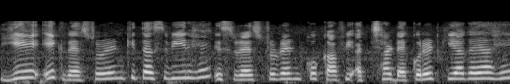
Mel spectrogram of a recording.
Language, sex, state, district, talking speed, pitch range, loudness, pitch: Hindi, female, Bihar, Sitamarhi, 175 wpm, 225-285 Hz, -16 LUFS, 255 Hz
